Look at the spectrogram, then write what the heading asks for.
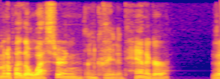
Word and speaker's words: tanager: Soft G. What's a soft G sound like? Tenure. Good. Tenor. Like a J? Yeah, I think it's tanager. Tanager?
